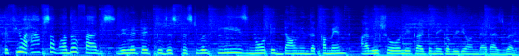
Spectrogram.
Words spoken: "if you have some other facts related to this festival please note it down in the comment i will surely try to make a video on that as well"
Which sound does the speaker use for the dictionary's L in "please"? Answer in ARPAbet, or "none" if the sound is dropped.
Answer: L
